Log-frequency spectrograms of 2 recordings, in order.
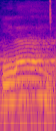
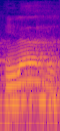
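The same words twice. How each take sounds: The two takes are said the same way.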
